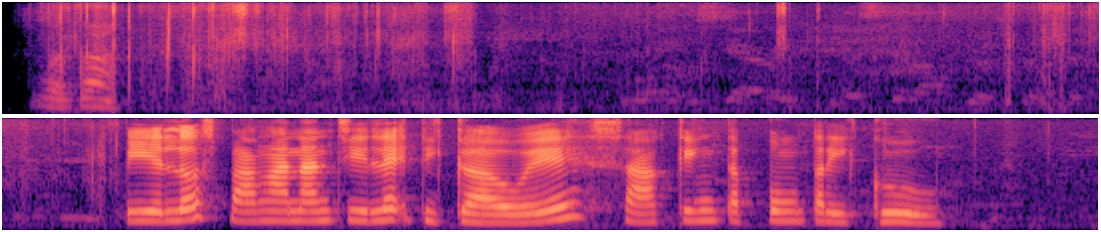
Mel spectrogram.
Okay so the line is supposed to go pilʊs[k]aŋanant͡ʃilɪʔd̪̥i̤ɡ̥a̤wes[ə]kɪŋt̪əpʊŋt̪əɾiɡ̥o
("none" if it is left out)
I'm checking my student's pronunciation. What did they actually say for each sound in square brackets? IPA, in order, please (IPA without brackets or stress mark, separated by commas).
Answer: p, a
